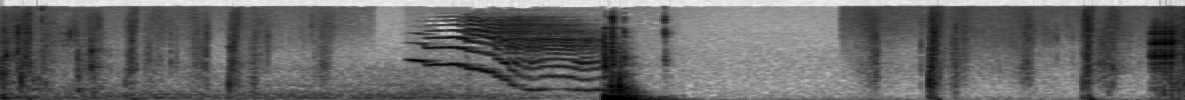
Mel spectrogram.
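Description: A room door's hinge creaks with a falling squeal before the door thuds shut with a solid thump in a soundproof booth, surrounded by faint shuffling footsteps and soft room noise.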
